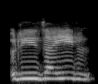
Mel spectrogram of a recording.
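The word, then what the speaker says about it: resign: रेन रेन म्हणजे शासन किंवा राजगट राजवट राजवट रिजाइन आर इ एस आई एन जी एन रिजाइन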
